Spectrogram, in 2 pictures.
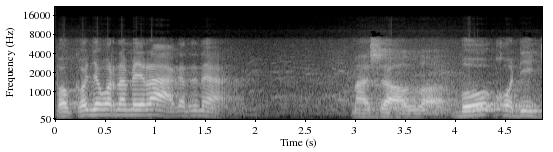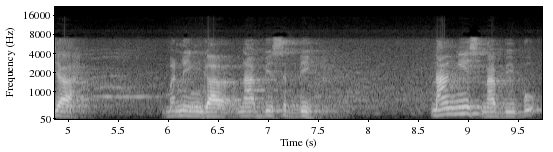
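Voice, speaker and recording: Man, village preacher, high slow voice, teasing, lo-fi echoey hall recording. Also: slight background noise. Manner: joking, addresses audience, sing-song rhymes. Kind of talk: village sermon with humor. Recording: echoey hall, dull lo-fi sound.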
